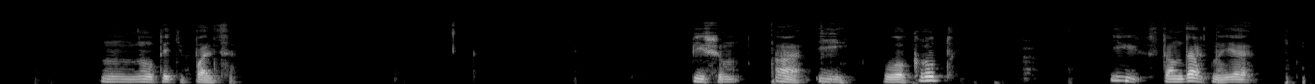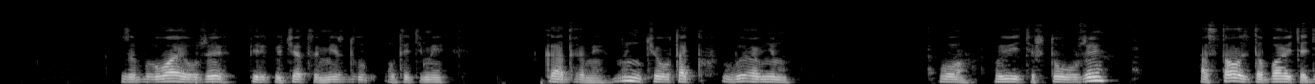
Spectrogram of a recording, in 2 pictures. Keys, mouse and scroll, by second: 7.7 a, 8.1 i, 10.6 click, 12.8 g, 14.1 click, 15.0 g, 17.7 click, 18.6 g, 21.0 click, 25.9 click.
